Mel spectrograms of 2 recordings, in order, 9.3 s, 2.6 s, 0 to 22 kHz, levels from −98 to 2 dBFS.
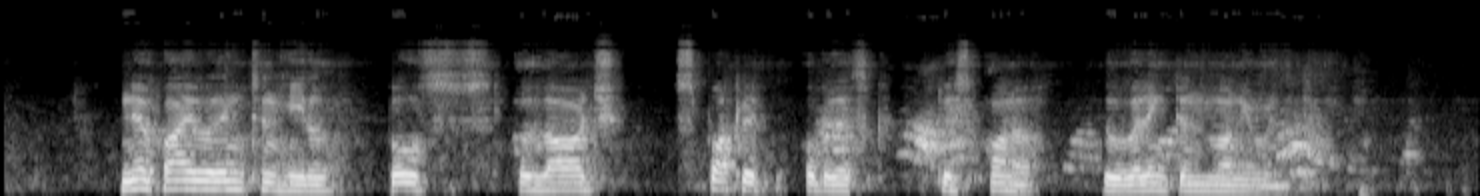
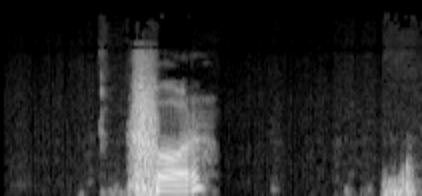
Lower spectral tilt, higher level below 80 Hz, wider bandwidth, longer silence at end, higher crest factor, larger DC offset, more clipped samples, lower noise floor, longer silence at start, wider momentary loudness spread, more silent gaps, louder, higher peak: first, -7.5 dB/octave vs -6 dB/octave; second, -60 dBFS vs -36 dBFS; second, 7.8 kHz vs 9.2 kHz; first, 0.4 s vs 0.05 s; second, 14 dB vs 20 dB; neither; neither; second, -62 dBFS vs -66 dBFS; about the same, 0.75 s vs 0.8 s; about the same, 16 LU vs 15 LU; neither; about the same, -17 LUFS vs -15 LUFS; about the same, -2 dBFS vs 0 dBFS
